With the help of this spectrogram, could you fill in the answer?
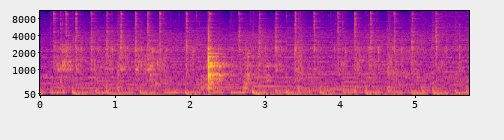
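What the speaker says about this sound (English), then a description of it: "And our davit crane has a friction winch on it," A friction winch on a davit crane lifts the drive assembly of a PVP double disc pump, giving a steady run of close ratcheting clicks and gear chatter with one sharper knock partway through.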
